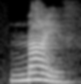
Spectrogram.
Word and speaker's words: knife: K의 발음이 묵음인 경우도 있어요. K가 N을 만나면 부끄럼쟁이 K는 숨어버리거든요. 이쪽도 따라서 연습해 볼게요. No, knock, knife, meat, knob.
